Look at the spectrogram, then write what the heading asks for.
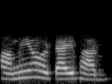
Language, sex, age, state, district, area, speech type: Bengali, female, 18-30, West Bengal, North 24 Parganas, urban, conversation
